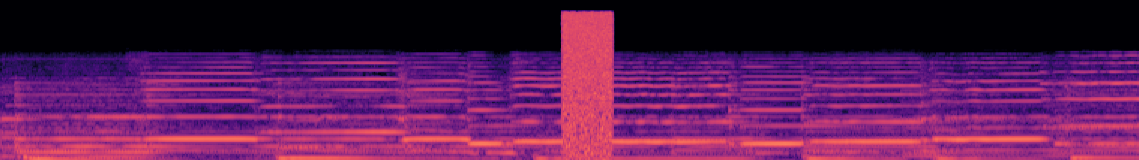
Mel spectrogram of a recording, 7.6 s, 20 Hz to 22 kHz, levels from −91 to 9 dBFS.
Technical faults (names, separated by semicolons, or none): samples built from the wrong bytes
